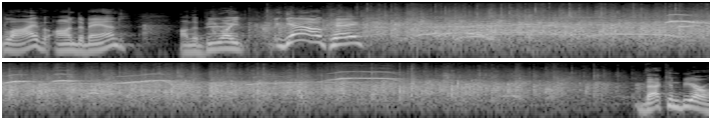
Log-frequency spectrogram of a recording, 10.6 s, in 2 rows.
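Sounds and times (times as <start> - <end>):
speech: 0.0 - 3.0, 10.1 - 10.5
live studio audience applauding: 1.6 - 10.2
whoops and whistles from the crowd: 4.8 - 8.4.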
